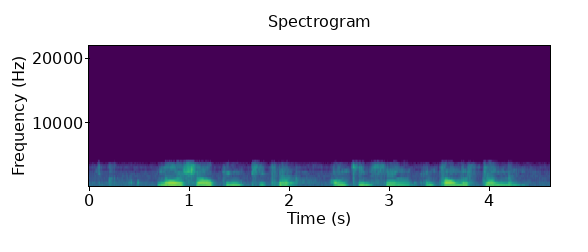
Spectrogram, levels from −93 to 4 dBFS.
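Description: From start to finish the speech carries GSM full-rate codec damage, and it is plainly audible. The codec rebuilds the voice from a vocal-tract filter fed by a sparse, regularly spaced pulse train, which gives a buzzy, gravelly roughness. The band is held to a telephone line of about 300 Hz to 3.4 kHz. On a spectrogram nothing appears below 300 Hz or above 3.4 kHz, and the harmonics look smeared and grainy rather than cleanly striated.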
